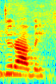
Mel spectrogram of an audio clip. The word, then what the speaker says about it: जुराबें: पिताजी शायद तुम्हारी जुराबें, देखो ज को छोटे उ की मात्रा आनी थी, इसने किसकी लगाई है, बड़े उ की। सो पिताजी ने सही उच्चारण किया है, शायद तुम्हारी जुराबें अलमारी में रखी हैं, तो उसके पिता ने सही उच्चारण किया है जुराबें।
